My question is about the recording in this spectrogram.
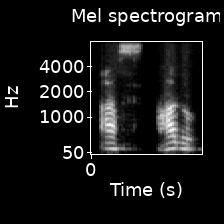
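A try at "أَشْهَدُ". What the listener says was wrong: ওটা আপনার সিন আসছে, চেষ্টা করবেন ওটা শিন করে নেওয়ার জন্য, মোটা আওয়াজে শিন। সিনের পরে যেটা হচ্ছে শিন।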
